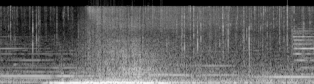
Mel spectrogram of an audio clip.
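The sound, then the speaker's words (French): A castle burning, with fire crackling and wood splintering: a loud, deep roaring rumble full of noisy crackle that swells early on and then eases slightly, continuing throughout. “Le château est en flammes!”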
